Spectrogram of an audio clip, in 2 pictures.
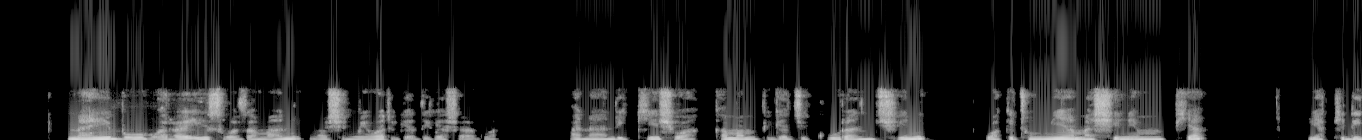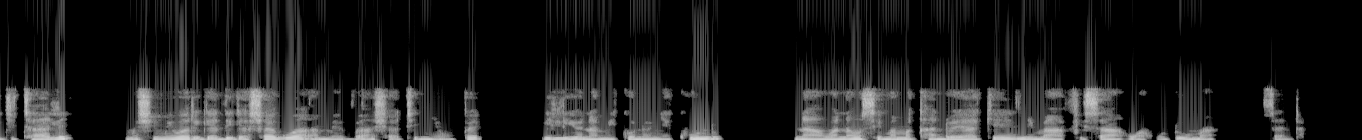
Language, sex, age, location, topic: Swahili, female, 25-35, Kisumu, government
